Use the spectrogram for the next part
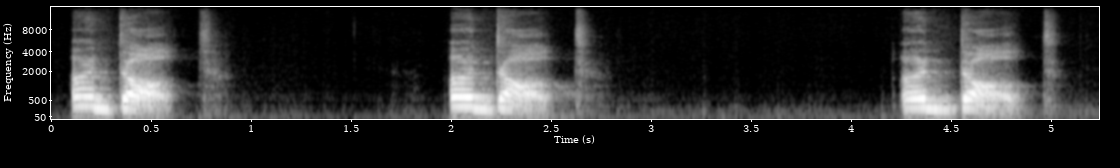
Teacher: The stress is in the second syllable. Jadi penekanannya ada di suku kata kedua, adult-nya, bukan e-nya.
